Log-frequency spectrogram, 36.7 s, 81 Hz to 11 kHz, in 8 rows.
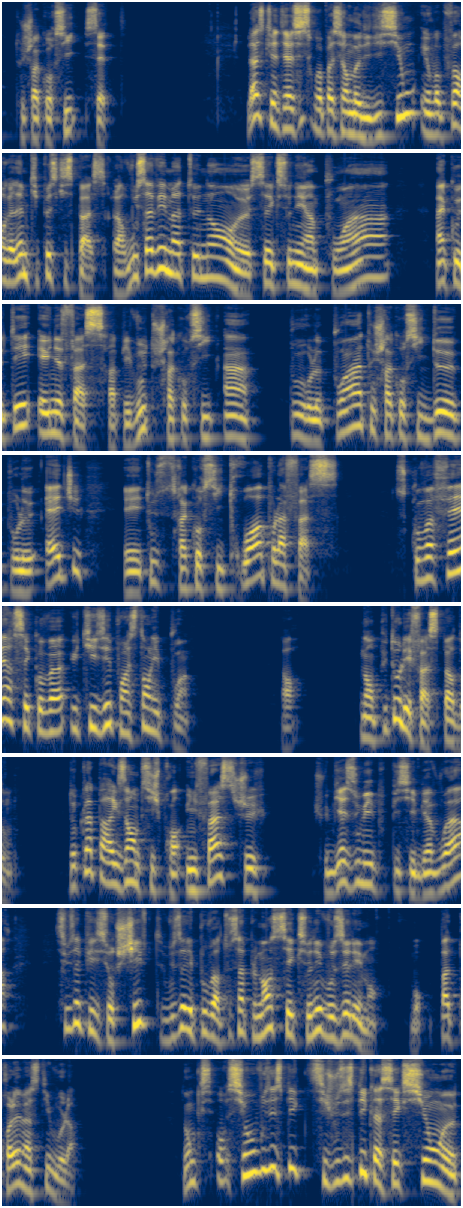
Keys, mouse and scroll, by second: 0.1 click, 0.5-1.7 shift+middle drag, 1.7-2.0 scroll down 2, 1.8 middle click, 2.1 shift+middle click, 4.5-5.1 scroll up 2, 5.1-9.1 scroll down 2, 11.1-11.4 typing, 12.9-13.7 typing, 14.8 3, 14.9-18.9 middle drag, 19.8 1, 21.0 middle click, 21.2-22.8 scroll up 2, 21.3-22.8 middle drag, 22.8 3, 23.2-24.8 right drag, 24.8 click, 25.4-26.9 scroll up 4, 26.9 scroll up 1, 27.1-28.8 shift+middle drag, 27.6 shift+scroll up 1, 28.8 shift+click, 29.3 click, 29.8 click, 30.3 click, 30.8 shift+click, 31.3 shift+click, 33.3-34.0 scroll down 3, 34.0 scroll up 1, 35.4-36.0 scroll down 1, 36.5 scroll up 1.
